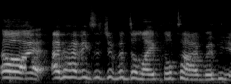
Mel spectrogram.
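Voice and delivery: laughing very hard, to tears. Chatting with another speaker after a long laugh: laughing so hard eyes water. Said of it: "I'm crying right now, actually".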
